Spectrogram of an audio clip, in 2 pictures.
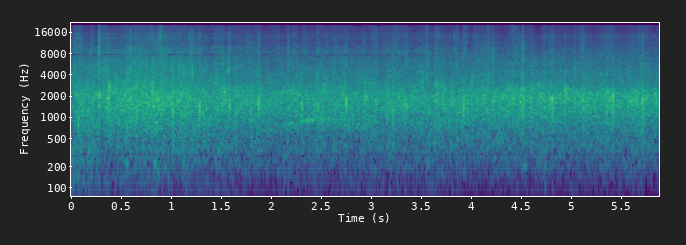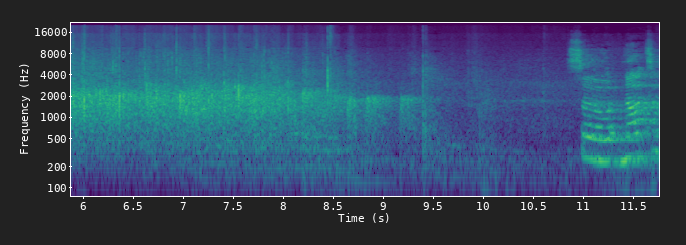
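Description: A crowd at a community celebration in Great Falls applauds loudly and steadily for several seconds before the clapping tapers off, and a voice speaks briefly at the end.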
